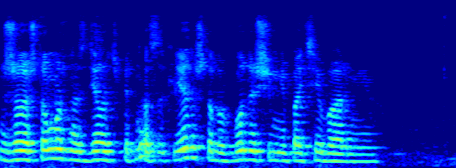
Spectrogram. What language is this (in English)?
Russian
